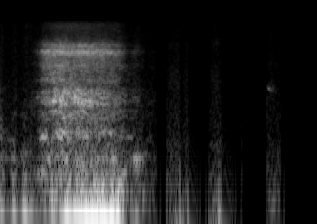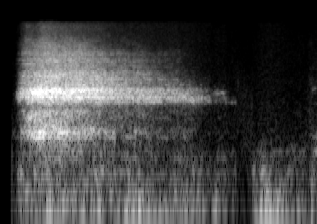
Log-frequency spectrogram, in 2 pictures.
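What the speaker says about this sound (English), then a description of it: "One more deep breath." One person draws a deep breath during a Pilates workout, with two separate breathy bursts, a short one followed by a longer, louder exhale, close and alone in an otherwise quiet room.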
